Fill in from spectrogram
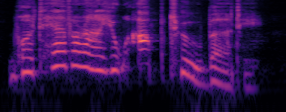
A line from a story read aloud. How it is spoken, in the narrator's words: said Peter sleepily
